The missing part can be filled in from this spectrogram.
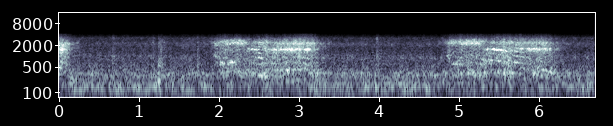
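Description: Two slow, soft, rasping breaths a few seconds apart over a muffled recording; light snoring.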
